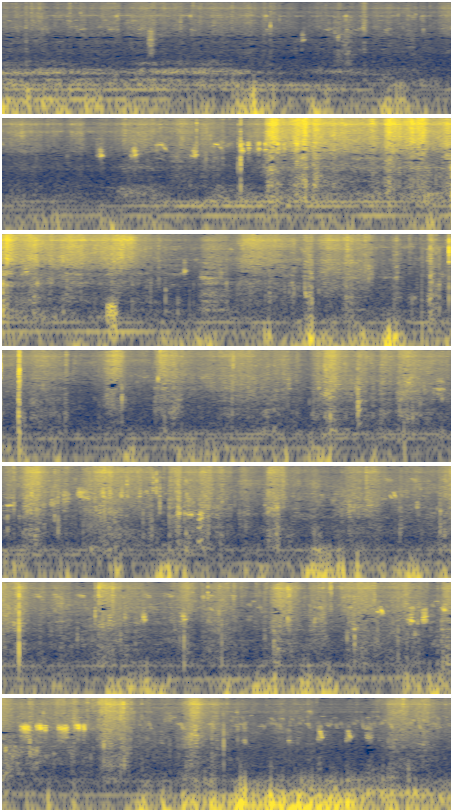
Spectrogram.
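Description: Tall grass rustling and crackling as it is handled and walked through, many small crackles with a low steady hum underneath.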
